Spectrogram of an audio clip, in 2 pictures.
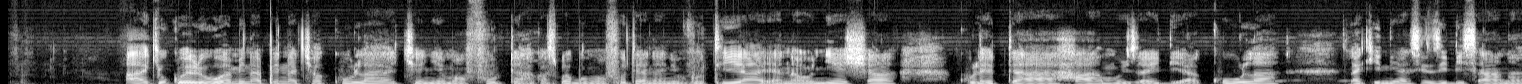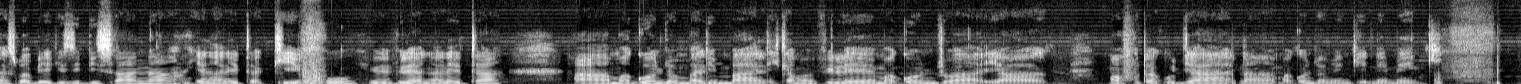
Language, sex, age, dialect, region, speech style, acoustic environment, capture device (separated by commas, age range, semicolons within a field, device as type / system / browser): Swahili, male, 18-24, Tanzania - Dar es Salaam, Tanzania, nervous; relaxed, silence, mobile / Linux / Chrome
